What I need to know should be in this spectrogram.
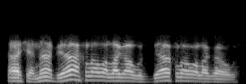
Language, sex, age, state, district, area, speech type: Kashmiri, male, 18-30, Jammu and Kashmir, Budgam, rural, conversation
